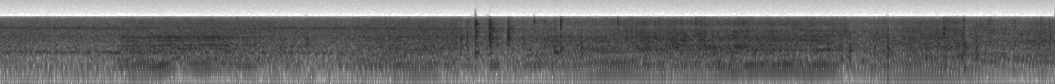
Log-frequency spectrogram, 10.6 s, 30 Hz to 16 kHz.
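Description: Mitsubishi Pajero's V6 engine pulling the 4x4 slowly through a muddy rut, revving up about a second in and again in the second half. There are a few sharp knocks about halfway through.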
